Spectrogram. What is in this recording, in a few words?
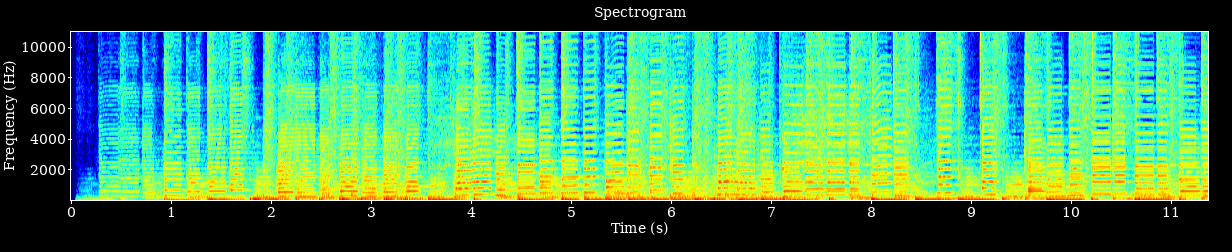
Latin Blues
